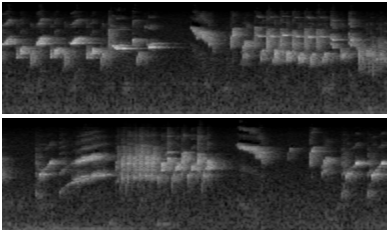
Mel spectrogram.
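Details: European goldfinch song for stimulating captive goldfinches: loud, rapid twittering phrases mixing bright chirps, nasal buzzes and sliding whistles, broken by short pauses and repeated at a brisk pace.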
